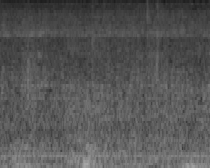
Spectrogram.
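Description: Quiet, steady room noise: a faint hiss over a low hum, with a thin steady tone.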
